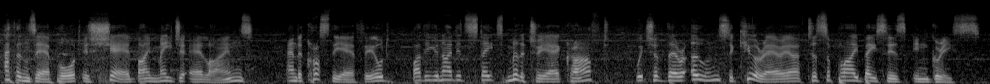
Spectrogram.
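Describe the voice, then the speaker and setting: A man narrating a scripted news report from the field, brisk and descriptive. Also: a little high, animated, fairly bright tone, slight background noise.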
